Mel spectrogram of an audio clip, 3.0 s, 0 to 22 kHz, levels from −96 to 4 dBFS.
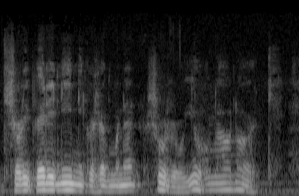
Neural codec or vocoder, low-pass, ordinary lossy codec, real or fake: none; 19.8 kHz; MP3, 64 kbps; real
